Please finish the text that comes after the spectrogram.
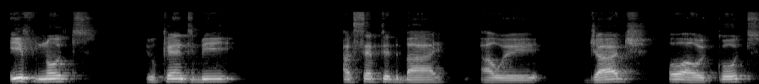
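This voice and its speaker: A man with a Congolese French accent delivers a formal talk. His pace is very slow and deliberate, at a middling pitch. His English is careful and halting, that of a French speaker presenting in a second language. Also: a little mellow. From Democratic Republic of the Congo. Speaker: lawyer and university teacher, guest speaker.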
